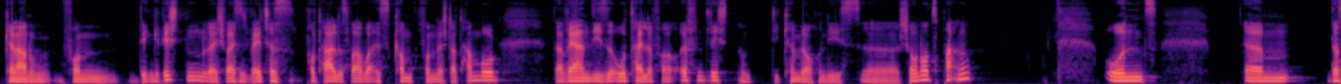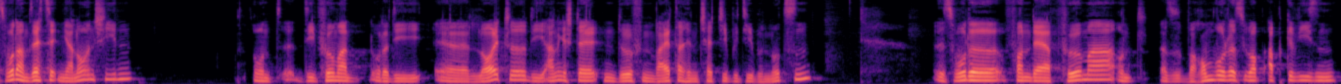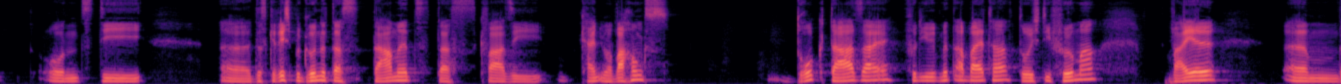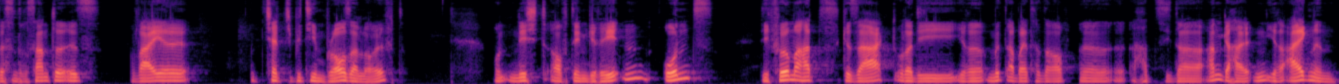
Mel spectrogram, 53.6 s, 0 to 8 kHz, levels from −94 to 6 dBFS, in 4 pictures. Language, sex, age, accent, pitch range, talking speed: German, male, 30-49, German, 105-140 Hz, 135 wpm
